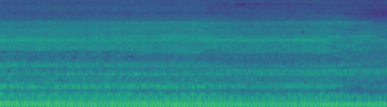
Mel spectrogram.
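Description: Toyota Innova Reborn turbodiesel idling with the air-filter box opened, the turbo drawing in a large amount of air through the exposed filter. It is a steady engine hum under a rushing intake suck, a sign of a clean, free-flowing intake path.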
